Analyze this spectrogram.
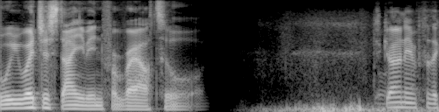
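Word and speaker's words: Rough Tor: so we're here at rough tour we're informed by a local in the pub that is actually pronounced router which is this little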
